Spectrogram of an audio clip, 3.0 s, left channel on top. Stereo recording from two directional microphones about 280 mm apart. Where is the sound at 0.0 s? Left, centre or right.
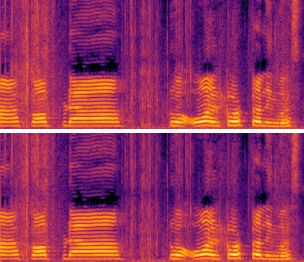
Centre.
